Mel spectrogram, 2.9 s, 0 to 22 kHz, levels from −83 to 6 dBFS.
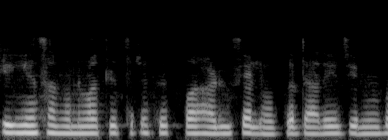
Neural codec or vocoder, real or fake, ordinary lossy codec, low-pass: codec, 16 kHz in and 24 kHz out, 1.1 kbps, FireRedTTS-2 codec; fake; Opus, 64 kbps; 7.2 kHz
